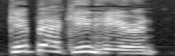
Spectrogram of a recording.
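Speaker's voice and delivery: put-on man yelling at his girlfriend; furious yell. A narrator's reading. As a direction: scream it at her. Tito yells at woman.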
